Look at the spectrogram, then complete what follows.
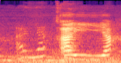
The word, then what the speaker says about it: ไอยะ: ก็ กำลัง เขียน ชื่อ ไอยะ ดี จริง ๆ ๆ เนี่ย ต้อง ออก เสียง ว่า ไอ้ ยะ ค่ะ ขอ วิธี ไอยะ คือ ไม่ ใช่ ไอ้ เงี้ย ไม่ ใช่ คำ ว่า ไซต์ ไอยะ ค่ะ อะไร เงี้ย เอ้อ ยิ่ง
